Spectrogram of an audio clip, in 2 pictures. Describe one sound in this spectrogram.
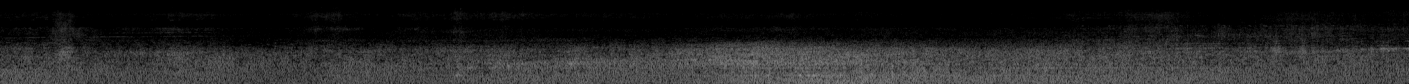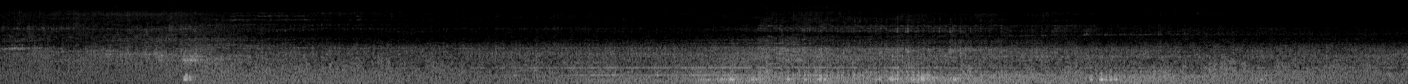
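Wind and road noise rush past steadily.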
